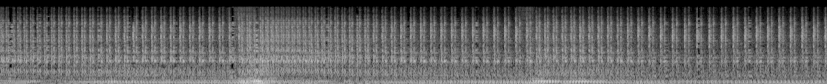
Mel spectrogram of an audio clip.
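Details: '97 Geo Metro 1.0 L, spun rod bearing after an oil leak: steady idle with a sharp, evenly spaced metallic knock riding every revolution.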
